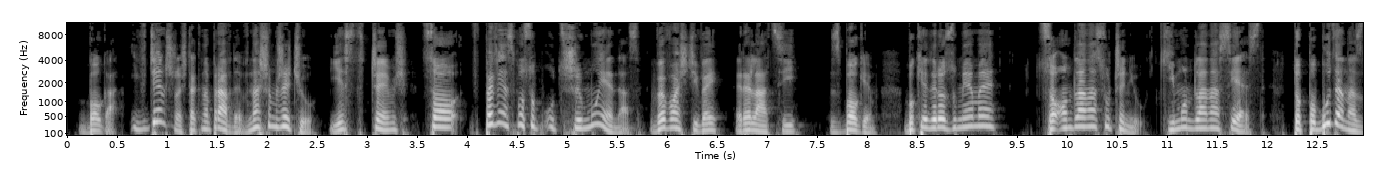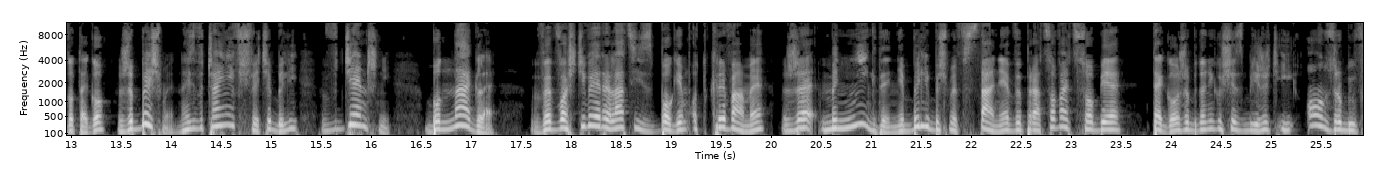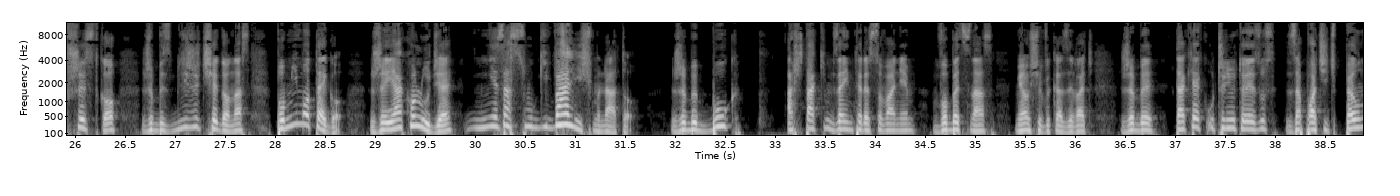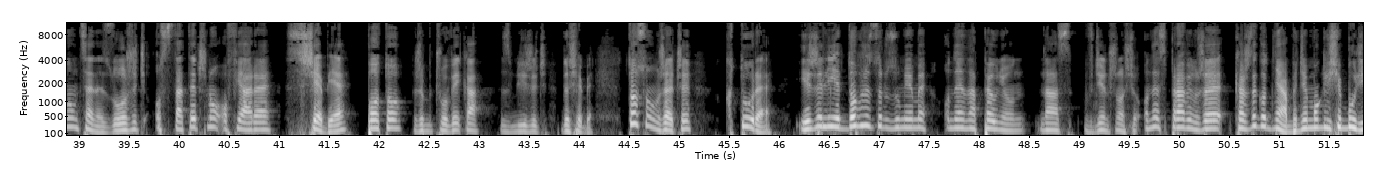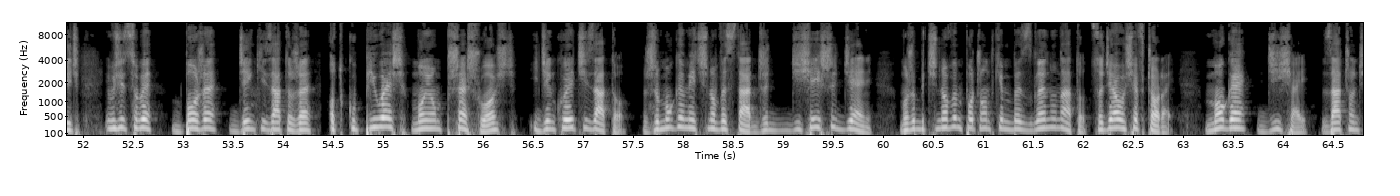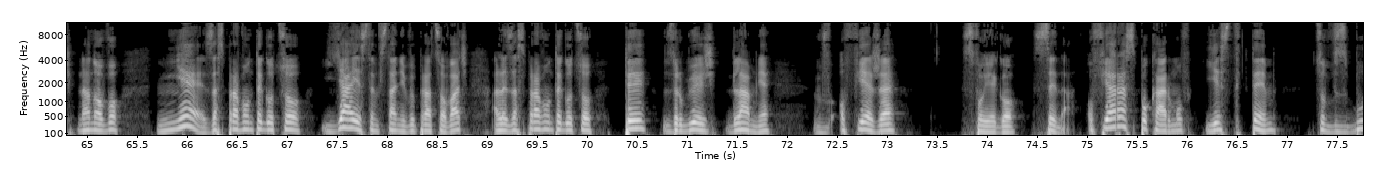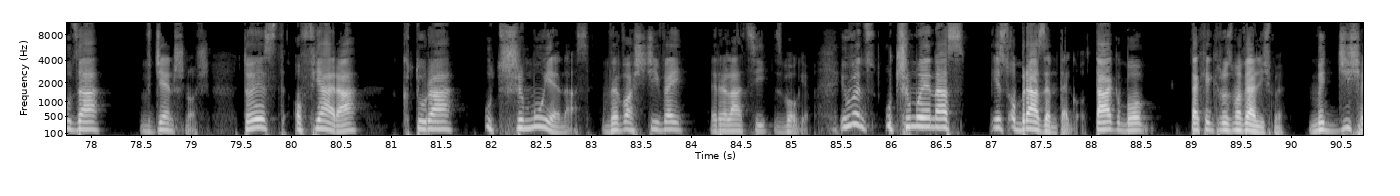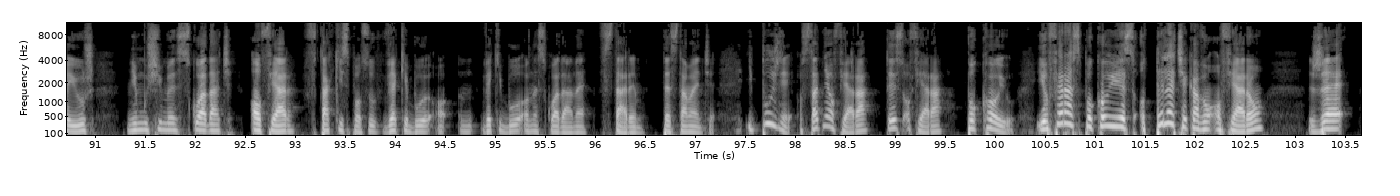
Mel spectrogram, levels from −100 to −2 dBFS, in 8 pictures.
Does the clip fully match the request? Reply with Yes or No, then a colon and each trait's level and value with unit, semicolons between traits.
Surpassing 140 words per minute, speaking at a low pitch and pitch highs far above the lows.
No: average, 155 wpm; medium, 165 Hz; wide, 6.1 semitones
